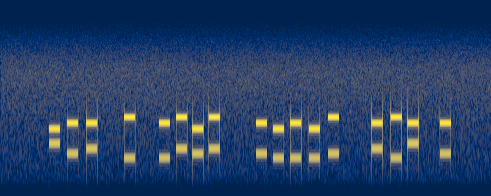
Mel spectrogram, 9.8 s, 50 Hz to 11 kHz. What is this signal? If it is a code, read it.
DTMF, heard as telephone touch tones, dialled by hand, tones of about 220 ms, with hum. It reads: *58 3 2949 51216 830 5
